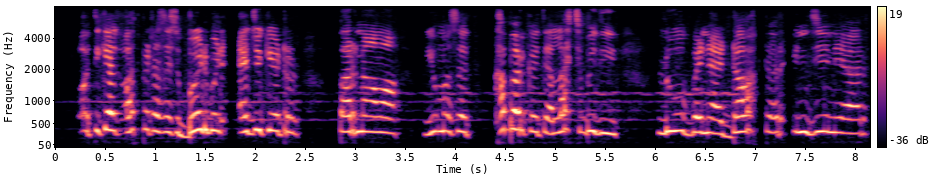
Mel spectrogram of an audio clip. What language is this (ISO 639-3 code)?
kas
